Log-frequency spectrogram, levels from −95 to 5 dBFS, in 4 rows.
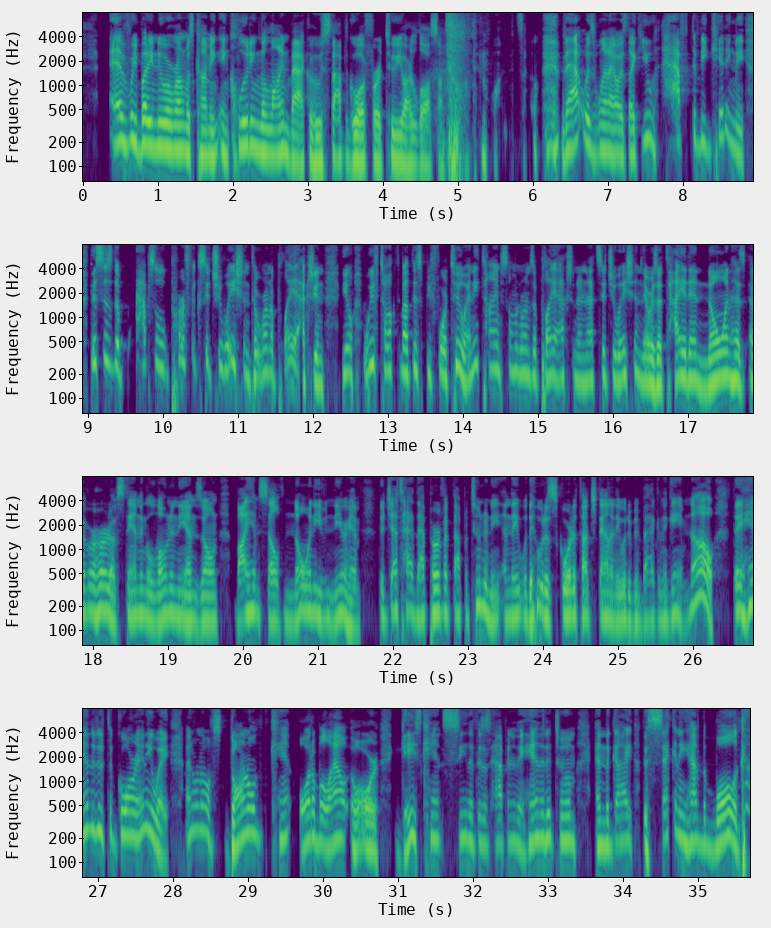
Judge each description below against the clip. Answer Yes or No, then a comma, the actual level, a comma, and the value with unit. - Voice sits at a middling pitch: Yes, medium, 170 Hz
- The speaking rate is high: Yes, fast, 250 wpm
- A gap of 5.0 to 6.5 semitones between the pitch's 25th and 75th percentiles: Yes, wide, 5.5 semitones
